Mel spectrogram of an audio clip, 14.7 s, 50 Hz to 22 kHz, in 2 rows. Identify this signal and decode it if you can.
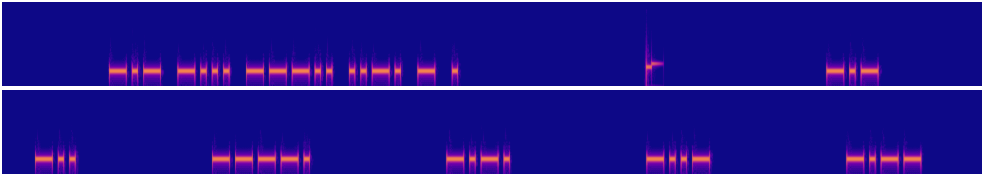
Morse code, heard as a keyed tone, about 28 wpm, spaced as for 12 wpm, 700 Hz. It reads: KB8FTE KD9CXY
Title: USA Call Signs - 6 Characters - 8x Character Spacing - 28wpm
